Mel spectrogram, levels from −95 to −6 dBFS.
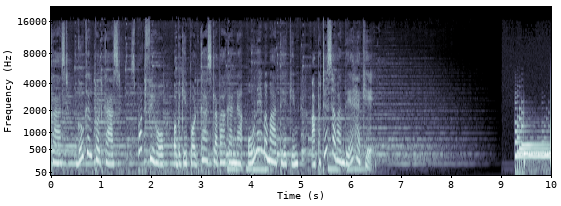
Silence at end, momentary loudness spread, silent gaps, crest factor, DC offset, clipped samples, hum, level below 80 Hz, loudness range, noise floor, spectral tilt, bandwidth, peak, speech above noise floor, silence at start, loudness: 0 s; 18 LU; none; 18 dB; under 0.1%; under 0.1%; none; -46 dBFS; 7 LU; -65 dBFS; -5 dB/octave; 17.5 kHz; -2 dBFS; 46 dB; 0 s; -20 LUFS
